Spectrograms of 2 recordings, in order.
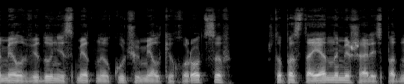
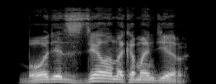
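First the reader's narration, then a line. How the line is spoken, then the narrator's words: Furious shout. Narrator (Russian): наливаясь бешенством, прокричал бес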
